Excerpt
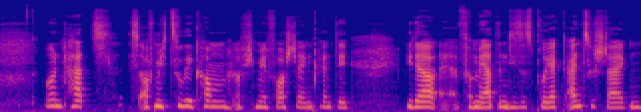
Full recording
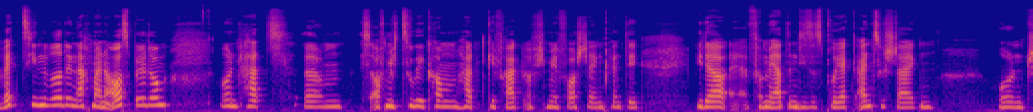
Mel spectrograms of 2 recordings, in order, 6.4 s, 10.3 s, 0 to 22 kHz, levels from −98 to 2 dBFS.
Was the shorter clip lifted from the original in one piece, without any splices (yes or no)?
no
